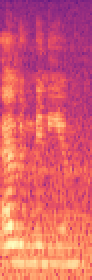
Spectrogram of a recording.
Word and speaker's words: aluminium: I have 200 aluminium.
